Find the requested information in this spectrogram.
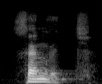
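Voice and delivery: "सैंडविच" joined as SAN-vech; fluent "सैंडविच", silent d; correct pronunciation. Shown as a demonstration. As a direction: say "सैंडविच" without the d. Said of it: "सही किस तरह से बोला जाएगा".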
